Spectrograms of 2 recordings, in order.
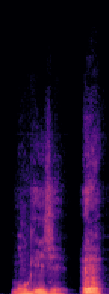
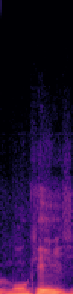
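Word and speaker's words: mortgage: 모기지. 이 T는 묵음이니까 발음하면 안 되겠지. 모기지 또는 모게이지 이렇게 표현하는데요.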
